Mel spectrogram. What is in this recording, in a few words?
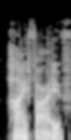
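"high-five", English, British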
